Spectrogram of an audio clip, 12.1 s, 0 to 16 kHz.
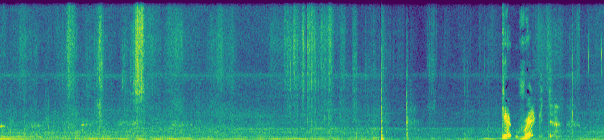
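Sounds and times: steady low hum: 0.0 - 12.0
ball kick thud: 7.5 - 8.4.

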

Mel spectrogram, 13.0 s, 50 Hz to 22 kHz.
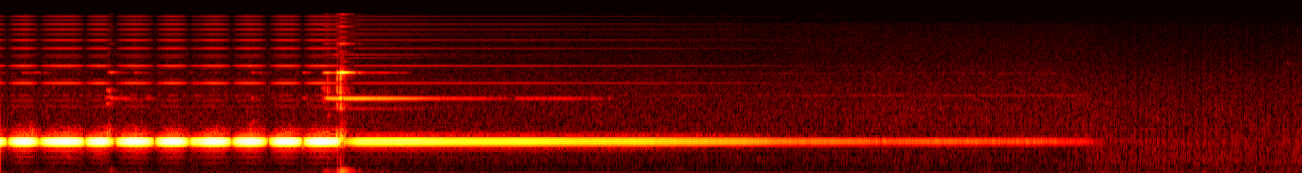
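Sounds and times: singing bowl ringing: 0.0 - 10.9
faint higher overtone: 0.0 - 11.0.

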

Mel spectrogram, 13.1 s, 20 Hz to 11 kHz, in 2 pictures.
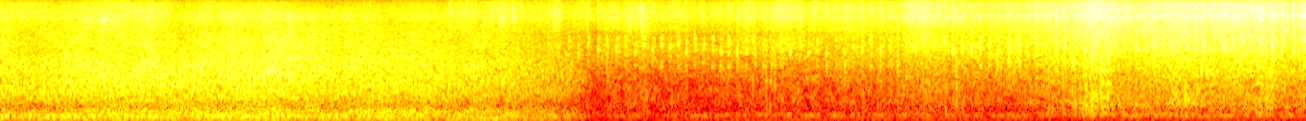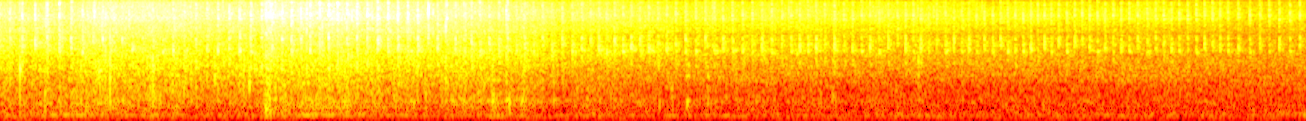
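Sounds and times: bicycle freewheel clicking: 2.9 - 13.0.

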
